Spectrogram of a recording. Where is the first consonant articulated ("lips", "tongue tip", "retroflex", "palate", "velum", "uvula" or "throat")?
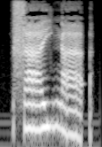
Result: tongue tip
